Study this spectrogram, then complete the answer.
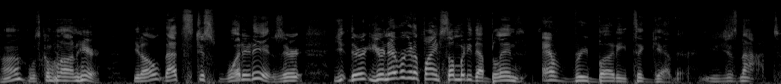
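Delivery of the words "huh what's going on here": put-on befuddled old lady voice. Retelling how the old housewives at a concert reacted, imitating confused old housewives. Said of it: "the old housewives, are like".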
